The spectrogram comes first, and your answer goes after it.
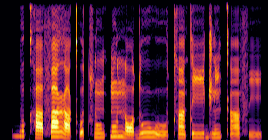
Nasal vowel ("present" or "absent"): present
